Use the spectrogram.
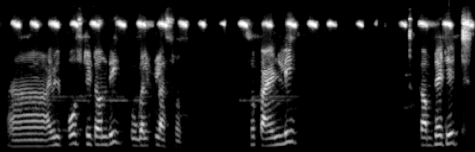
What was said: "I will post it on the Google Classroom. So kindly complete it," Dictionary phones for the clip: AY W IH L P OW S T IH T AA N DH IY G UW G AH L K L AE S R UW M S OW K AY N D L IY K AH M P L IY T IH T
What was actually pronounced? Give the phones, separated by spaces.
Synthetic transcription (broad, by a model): AY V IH L P OW S T IH T AA N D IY G UW G AH L K L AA S UW S OW K AY N D L IY K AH M P L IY T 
